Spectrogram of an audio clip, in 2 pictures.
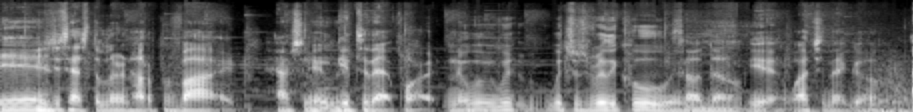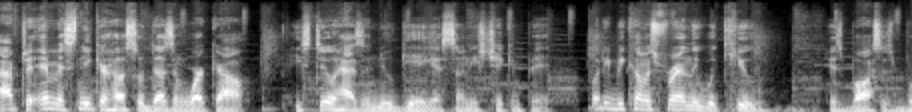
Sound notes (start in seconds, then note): none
